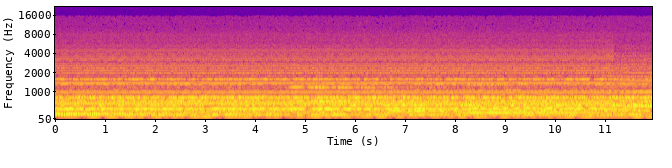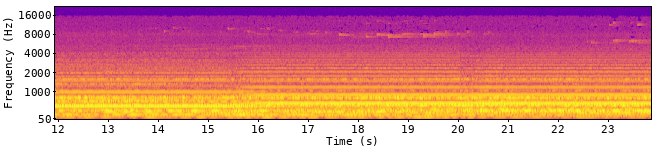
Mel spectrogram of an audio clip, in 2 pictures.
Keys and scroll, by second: 9.0-9.6 space, 11.4 space.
